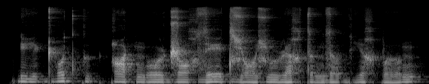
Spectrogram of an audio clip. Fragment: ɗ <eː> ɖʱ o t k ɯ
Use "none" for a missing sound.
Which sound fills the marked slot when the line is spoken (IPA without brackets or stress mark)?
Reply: iː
